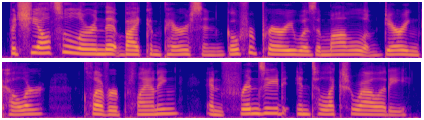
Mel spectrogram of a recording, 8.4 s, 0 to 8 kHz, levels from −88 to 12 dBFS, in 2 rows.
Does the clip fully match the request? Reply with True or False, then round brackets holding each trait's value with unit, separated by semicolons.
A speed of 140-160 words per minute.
True (145 wpm)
